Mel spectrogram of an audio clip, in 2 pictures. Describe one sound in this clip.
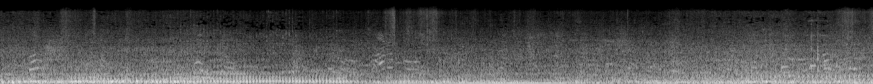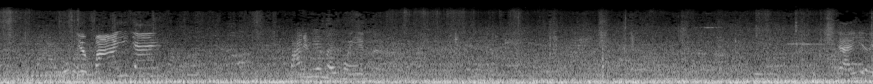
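A busy outdoor market hums with distant traffic.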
